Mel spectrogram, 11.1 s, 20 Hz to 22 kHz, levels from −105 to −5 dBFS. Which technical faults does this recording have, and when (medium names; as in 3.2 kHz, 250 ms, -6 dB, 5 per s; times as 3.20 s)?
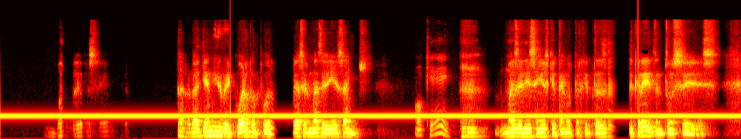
whine 690 Hz -28 dBFS
3.45–3.46 s: dropout 6.2 ms
9.57 s: pop -8 dBFS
